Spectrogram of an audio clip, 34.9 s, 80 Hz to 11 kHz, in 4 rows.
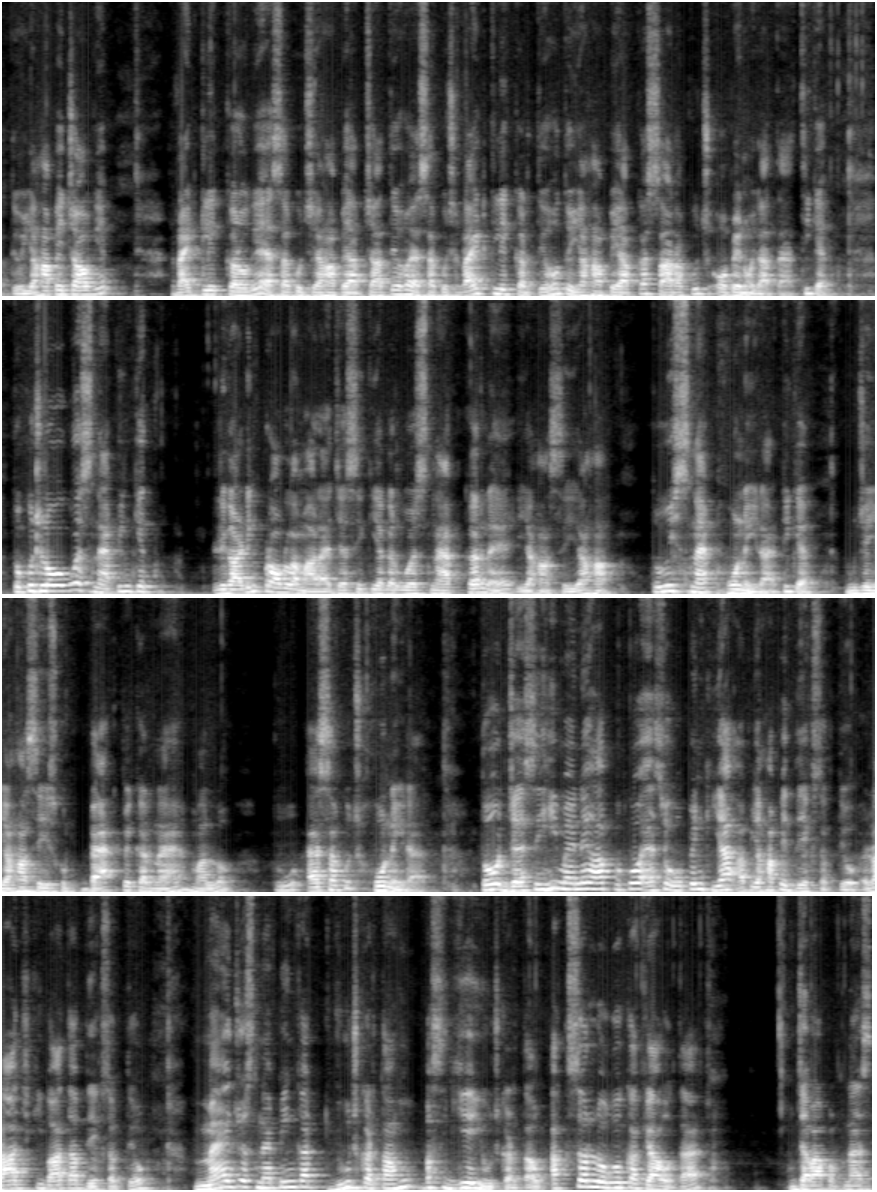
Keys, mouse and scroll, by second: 0.3 right click, 2.0 click, 4.5 right click, 8.3 click, 9.1 z, 9.5 alt+middle click, 10.0 scroll down 1, 10.2 alt+middle click, 10.7 click, 11.6 w, 13.4-14.9 drag, 14.9-17.6 alt+middle drag, 17.6-19.6 alt+middle drag, 19.6-21.3 drag, 21.3 scroll down 1, 21.5 alt+middle click, 22.1 scroll up 1, 22.2-23.6 alt+middle drag, 23.6 right click, 25.4-28.3 drag, 31.4-34.8 drag.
